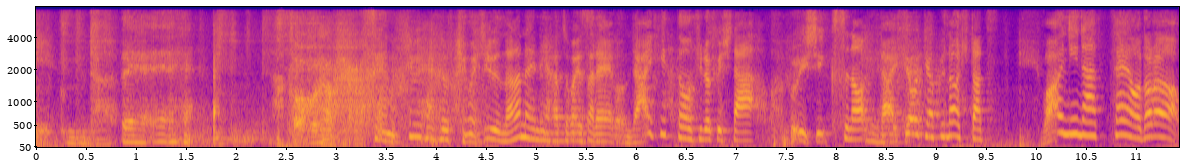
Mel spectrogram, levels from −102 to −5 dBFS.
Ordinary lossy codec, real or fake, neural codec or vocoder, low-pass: MP3, 48 kbps; fake; codec, 16 kHz, 1 kbps, X-Codec, WavLM features, trained on Multilingual LibriSpeech; 7.2 kHz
